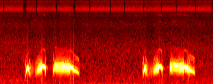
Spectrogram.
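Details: Two clear coo phrases from a decoy spotted dove, each made of two short upturned notes and a drawn-out falling croon, separated by a quiet pause of over a second.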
